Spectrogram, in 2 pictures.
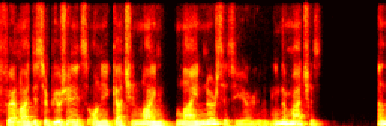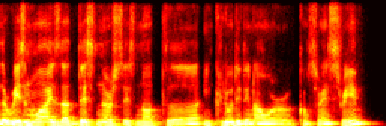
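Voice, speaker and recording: Speaking at a moderate pace, a man uses a medium pitch with ordinary pitch variation and a dark, mellow tone. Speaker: workshop presenter. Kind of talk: tutorial. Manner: halting, many fillers.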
